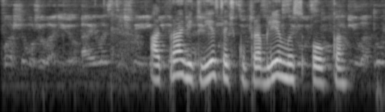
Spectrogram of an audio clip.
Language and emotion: Russian, neutral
